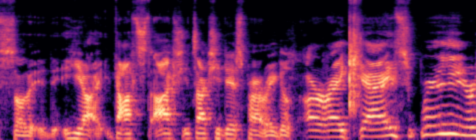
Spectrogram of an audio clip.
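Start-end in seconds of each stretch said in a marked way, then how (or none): 3.0-4.8 slow, high imitated dude voice, rising on here; hammed-up impression of the character arriving; announcing arrival. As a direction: drag out guys like a goofy friend. Same line imitated again.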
